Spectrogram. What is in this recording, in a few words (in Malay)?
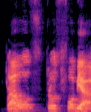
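"klaustrofobia", Malay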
